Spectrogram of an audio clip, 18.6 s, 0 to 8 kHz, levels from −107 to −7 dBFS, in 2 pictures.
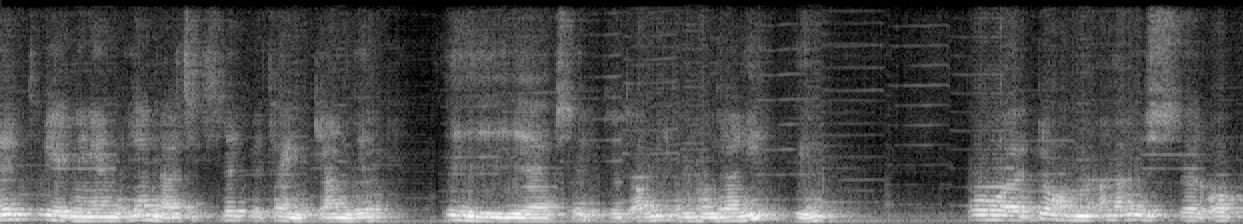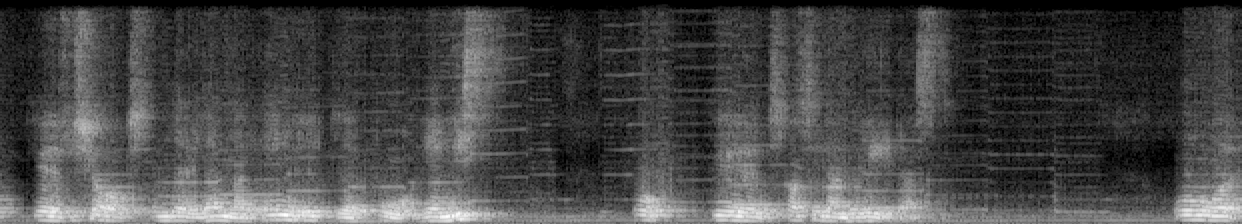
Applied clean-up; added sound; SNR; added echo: neural separator model SepFormer DNS4.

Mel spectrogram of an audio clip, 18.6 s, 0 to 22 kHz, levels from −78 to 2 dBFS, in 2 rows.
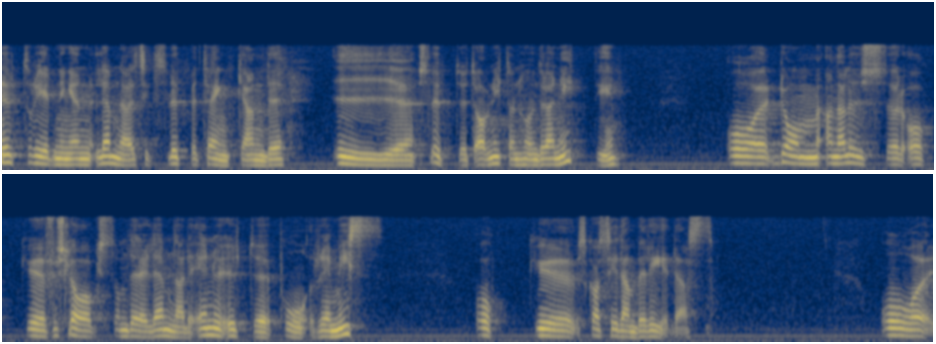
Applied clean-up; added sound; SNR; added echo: none; none; none; none.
